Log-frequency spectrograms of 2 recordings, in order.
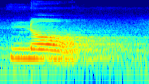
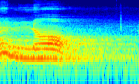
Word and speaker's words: gnaw: रॉ, saw, jaw, law, paw, caw, claw, draw, flaw, saw, gnaw. It's G and phonogram ना. So G is silent. यहाँ पे G की कोई sound नहीं होगी. ओके बेटा. gnaw, saw, straw, jigsaw, outlaw, seesaw, withdraw.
